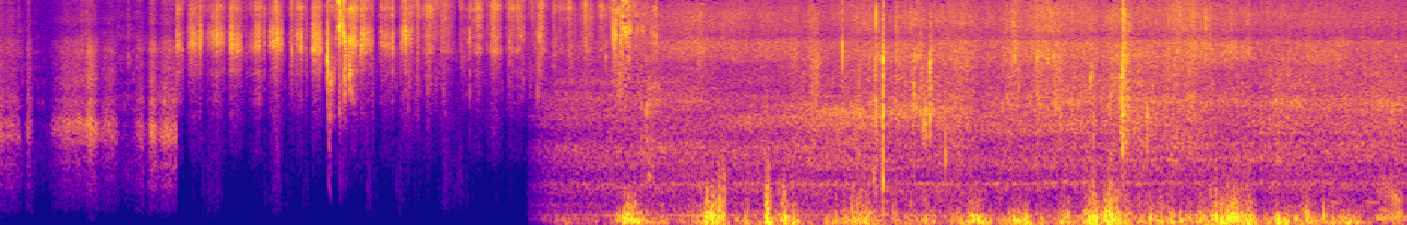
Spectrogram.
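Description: Wind buffeting the microphone: a loud, irregular low rumble in gusts that sets in suddenly about five seconds in, after a few quiet seconds of faint rustles.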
